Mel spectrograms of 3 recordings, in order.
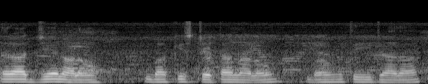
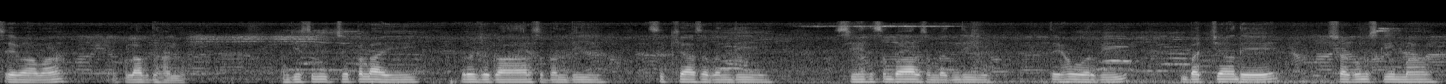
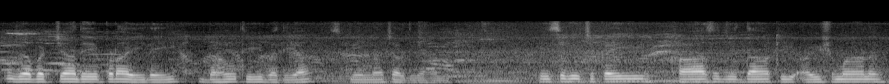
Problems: none marked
